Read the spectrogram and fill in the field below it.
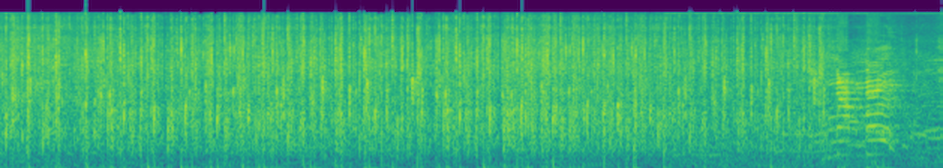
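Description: A crowd claps loudly.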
